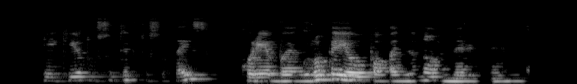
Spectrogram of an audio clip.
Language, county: Lithuanian, Tauragė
